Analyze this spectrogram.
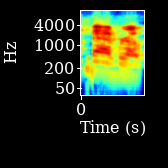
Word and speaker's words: Favreau: party farmer you know normally we're sticklers on pronunciation uh that guy's name is hard to say john favreau is correct as we move on to the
